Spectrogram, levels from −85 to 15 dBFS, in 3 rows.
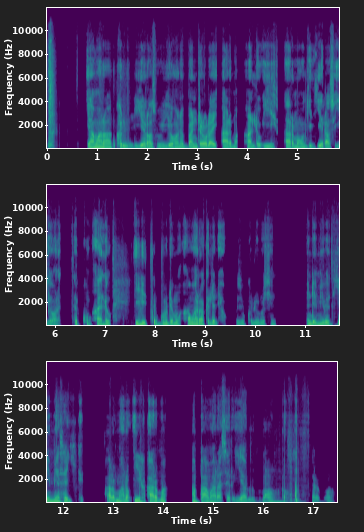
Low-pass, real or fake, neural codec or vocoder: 10.8 kHz; fake; vocoder, 24 kHz, 100 mel bands, Vocos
